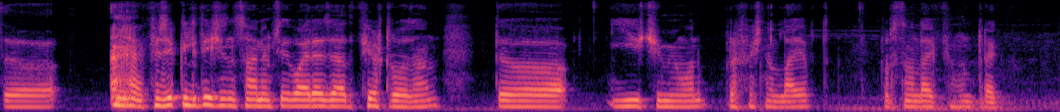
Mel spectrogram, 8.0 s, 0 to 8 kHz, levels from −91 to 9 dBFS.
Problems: constant background noise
